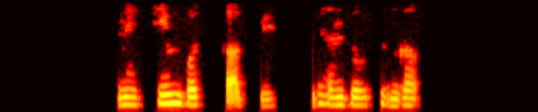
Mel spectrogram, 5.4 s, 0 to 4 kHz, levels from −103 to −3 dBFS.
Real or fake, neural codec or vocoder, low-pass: real; none; 3.6 kHz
